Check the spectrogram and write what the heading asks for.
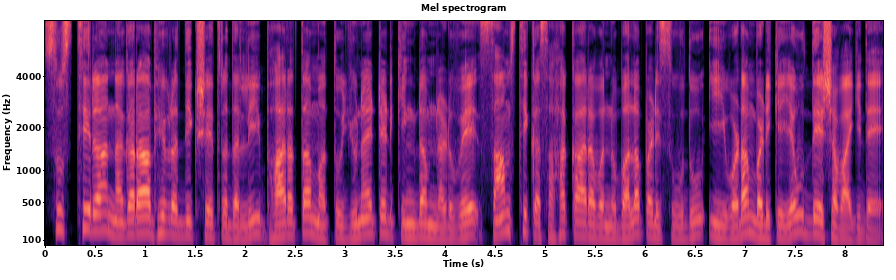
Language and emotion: Kannada, neutral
